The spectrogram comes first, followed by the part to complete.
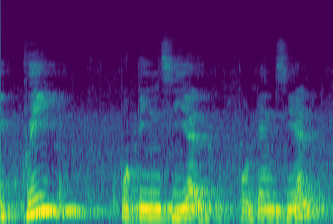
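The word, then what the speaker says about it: equipotential: तो याद रखना हमेशा ये सही प्रोनाउंसिएशन आपको करना है, इक्वी पोटेंशियल सरफेस, और यही स्पेलिंग भी लिख के आना है।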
